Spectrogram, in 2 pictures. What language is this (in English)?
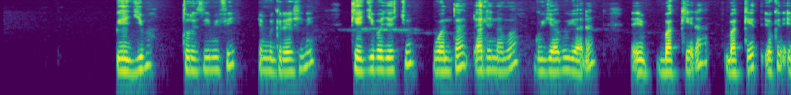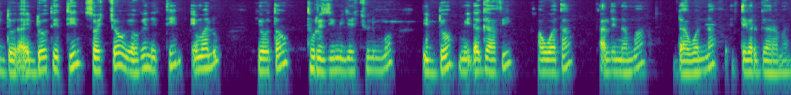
Oromo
